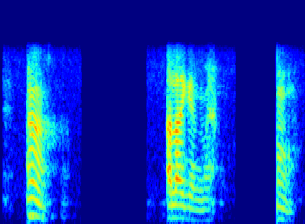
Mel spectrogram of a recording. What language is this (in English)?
Telugu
